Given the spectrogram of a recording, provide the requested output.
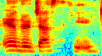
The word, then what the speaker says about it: Andrzejewski: Andrzejewski. – That's probably really close to the Polish pronunciation. – Oh, how do you pronounce it? – We say Andrzejewski.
